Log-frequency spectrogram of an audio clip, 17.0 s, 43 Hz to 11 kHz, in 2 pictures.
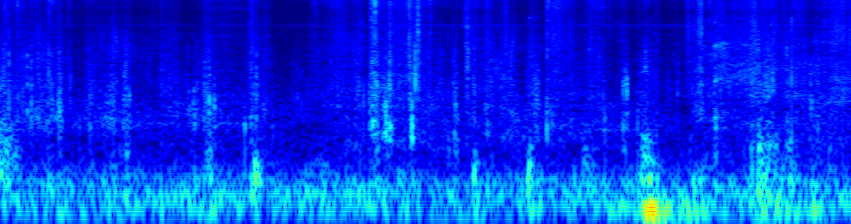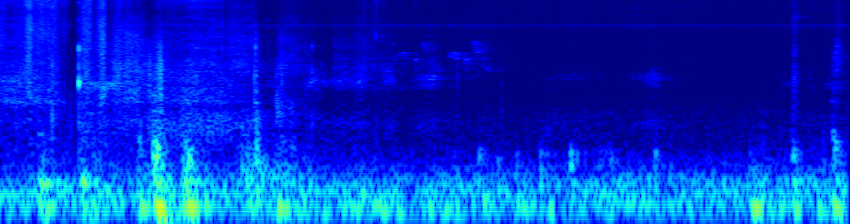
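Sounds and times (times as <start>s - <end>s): rustling and handling noise: 0.0s - 12.3s
footsteps outdoors: 0.0s - 12.4s.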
